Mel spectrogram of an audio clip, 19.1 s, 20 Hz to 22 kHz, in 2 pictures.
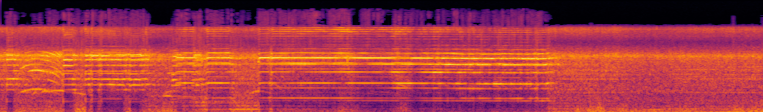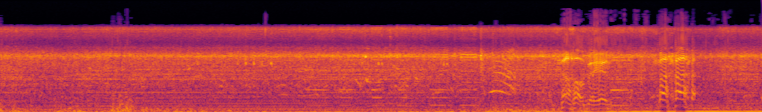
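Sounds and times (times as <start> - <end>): car horn: 0.0 - 7.2, 13.0 - 17.9
cars driving by: 0.0 - 19.0.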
